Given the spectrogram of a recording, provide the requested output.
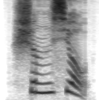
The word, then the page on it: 生锈: shēng xiù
